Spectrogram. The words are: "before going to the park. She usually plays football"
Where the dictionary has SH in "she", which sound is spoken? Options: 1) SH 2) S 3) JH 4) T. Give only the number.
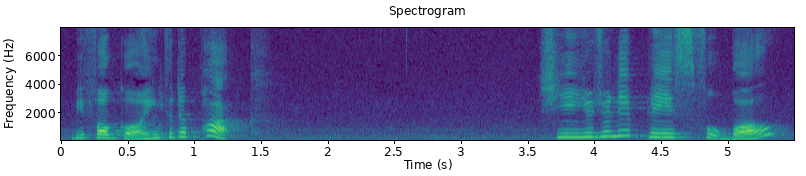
1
